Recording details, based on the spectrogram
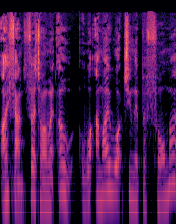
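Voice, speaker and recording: A man with a British accent in a very clean recording with a silent background. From UK. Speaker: podcast host, comedy writer. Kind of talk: casual chat.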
